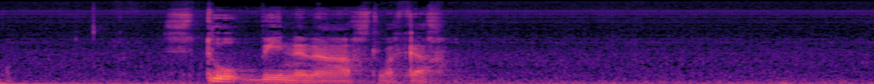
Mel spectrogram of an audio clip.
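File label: "bein", slang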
